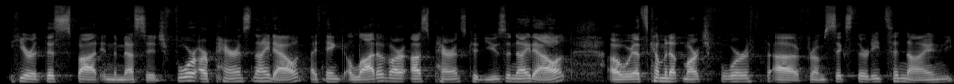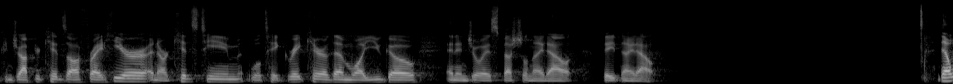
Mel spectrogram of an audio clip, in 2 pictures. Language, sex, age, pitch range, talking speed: English, male, 40-59, 120-155 Hz, 210 wpm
